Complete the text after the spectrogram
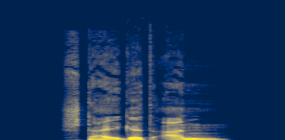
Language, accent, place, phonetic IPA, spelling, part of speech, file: German, Germany, Berlin, [ˌʃtaɪ̯ɡət ˈan], steiget an, verb, De-steiget an.ogg
- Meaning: second-person plural subjunctive I of ansteigen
